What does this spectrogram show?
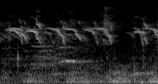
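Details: Baby chicks playing, giving a few clear, high, downward-sweeping peeps in quick succession over a low background rumble.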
